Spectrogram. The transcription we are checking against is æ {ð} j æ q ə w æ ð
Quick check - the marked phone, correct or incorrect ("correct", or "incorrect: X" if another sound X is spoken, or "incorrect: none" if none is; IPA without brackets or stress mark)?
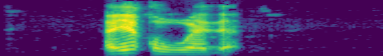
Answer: incorrect: none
